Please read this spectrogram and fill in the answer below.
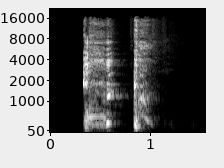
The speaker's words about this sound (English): going out with a cough there.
